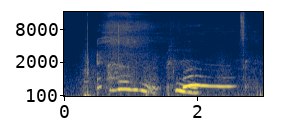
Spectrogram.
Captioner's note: exhale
